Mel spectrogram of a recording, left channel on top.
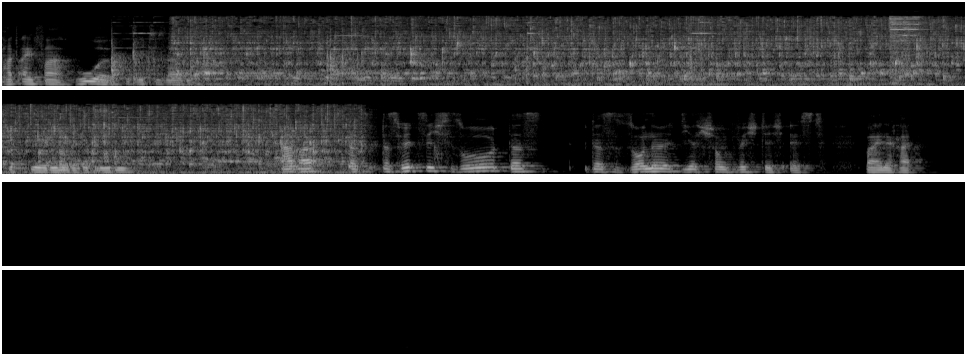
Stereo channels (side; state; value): right; silent; 53 dB below the other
